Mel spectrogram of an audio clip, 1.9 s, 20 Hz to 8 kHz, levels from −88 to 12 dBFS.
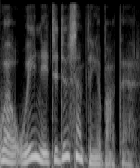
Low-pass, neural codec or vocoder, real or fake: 7.2 kHz; none; real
